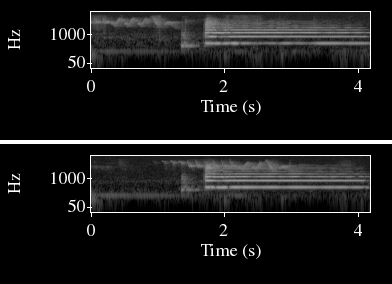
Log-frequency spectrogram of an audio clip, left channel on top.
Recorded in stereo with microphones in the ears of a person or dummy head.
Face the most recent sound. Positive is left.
turn(degrees=0)  # may be behind; listen again after turning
